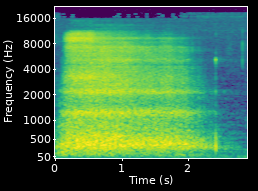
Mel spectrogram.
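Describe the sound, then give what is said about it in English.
A single deep breath is drawn in during a breathing exercise. It is a long, soft, airy inhale lasting about two seconds, heard alone, then it fades out. “Let's take a real deep breath into that place. Inhale.”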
